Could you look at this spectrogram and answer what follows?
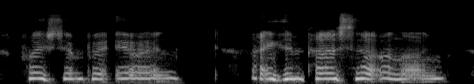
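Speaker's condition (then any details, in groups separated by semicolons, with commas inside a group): ALS; swallowing lost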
